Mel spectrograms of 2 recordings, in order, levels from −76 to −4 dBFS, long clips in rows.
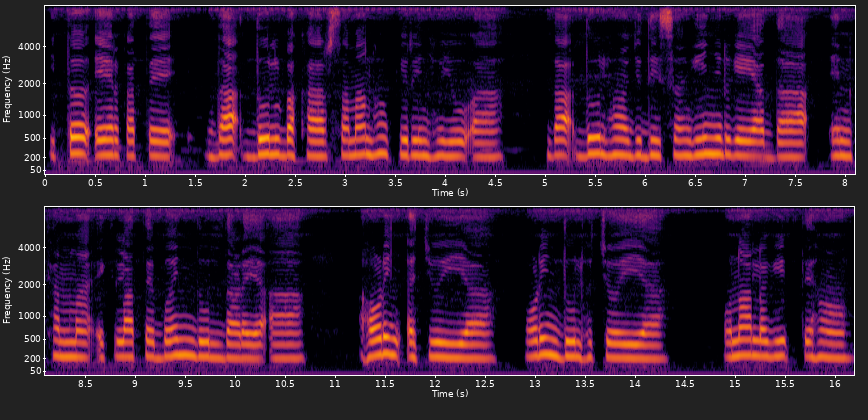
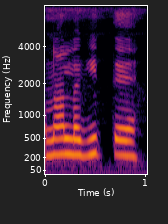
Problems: none marked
